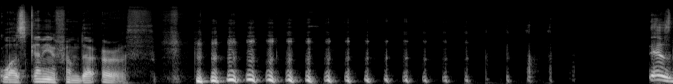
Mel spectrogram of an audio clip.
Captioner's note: Ketawa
